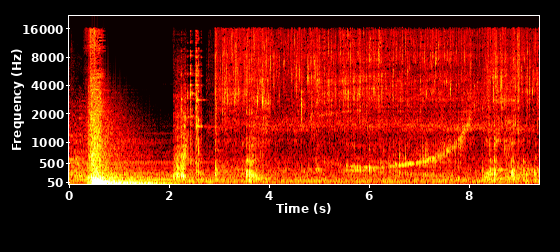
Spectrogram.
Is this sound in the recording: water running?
yes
